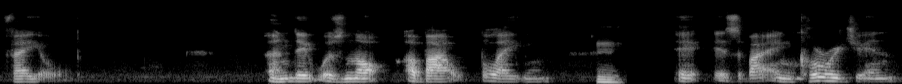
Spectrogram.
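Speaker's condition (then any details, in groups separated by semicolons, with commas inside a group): Motor neurone disease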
